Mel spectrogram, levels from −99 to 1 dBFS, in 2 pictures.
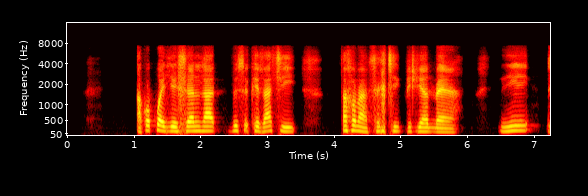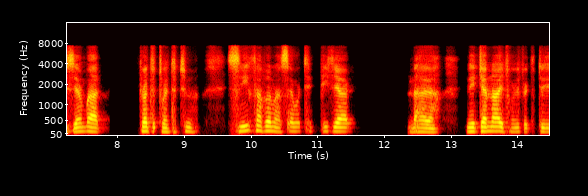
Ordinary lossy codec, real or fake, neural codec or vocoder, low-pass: none; fake; codec, 16 kHz, 0.5 kbps, FunCodec, trained on Chinese and English, 25 frames a second; 7.2 kHz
